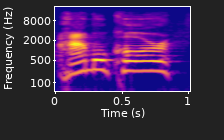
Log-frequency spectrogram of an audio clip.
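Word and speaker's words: Hamilcar: start with the hammer and now you can pronounce it better a hammer Hamill core and war book are hamilkar was um Hannibal was like the Carthaginian general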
